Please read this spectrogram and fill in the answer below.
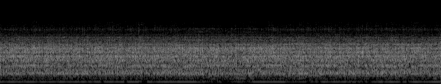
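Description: Milling machine spindle running steadily while a small drill bit bores into steel knife blade stock: an even whir with a low steady hum under it.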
